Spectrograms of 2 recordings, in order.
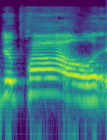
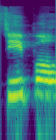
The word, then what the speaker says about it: Deepal: I've been calling you DePaul. It's Deepal like people.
